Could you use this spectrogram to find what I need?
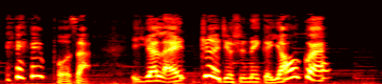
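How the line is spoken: Laughing. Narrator (Chinese): 悟空笑着说

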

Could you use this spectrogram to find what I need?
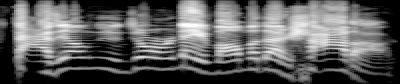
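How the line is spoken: Shout. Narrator (Chinese): 袁绍喊了一句说

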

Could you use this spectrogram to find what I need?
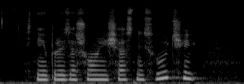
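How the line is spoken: Breathless exhale. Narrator (Russian): выдохнула Брит Мари

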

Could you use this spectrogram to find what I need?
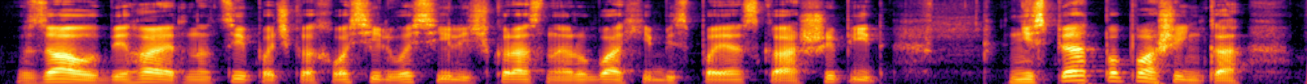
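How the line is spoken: Shouting in a strange voice. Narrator (Russian): отец … кричит небывалым голосом

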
